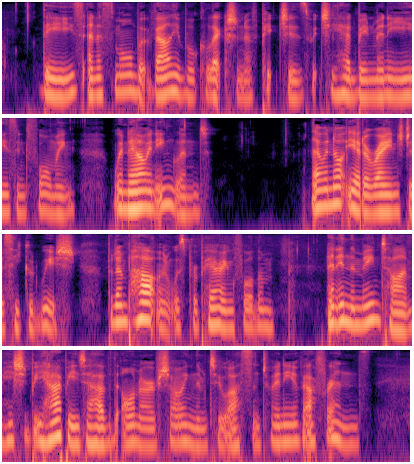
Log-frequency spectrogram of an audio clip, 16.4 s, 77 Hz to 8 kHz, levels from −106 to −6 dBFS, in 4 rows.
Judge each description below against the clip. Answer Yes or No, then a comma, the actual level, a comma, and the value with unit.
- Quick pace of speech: Yes, fast, 225 wpm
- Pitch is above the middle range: No, medium, 170 Hz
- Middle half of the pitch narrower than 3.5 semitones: Yes, narrow, 2.6 semitones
